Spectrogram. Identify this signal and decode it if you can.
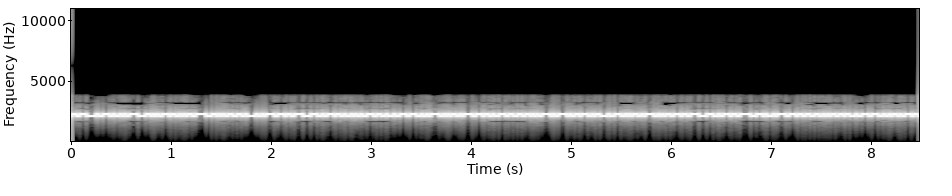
RTTY, about 45.45 baud. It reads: MAJOR STRIKE ON JAPANESE AIR BASES ON THE ISLAND
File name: fsk170 / USS-Massachusetts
